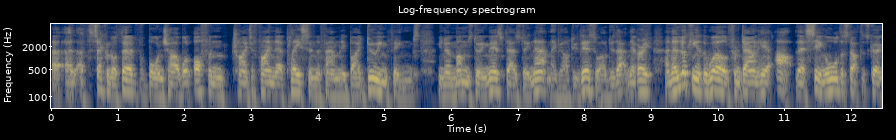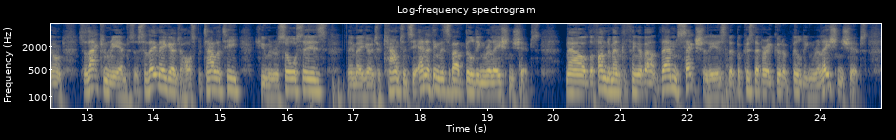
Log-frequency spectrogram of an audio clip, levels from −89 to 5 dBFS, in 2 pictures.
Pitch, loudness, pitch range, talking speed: 130 Hz, -24 LUFS, 110-150 Hz, 230 wpm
